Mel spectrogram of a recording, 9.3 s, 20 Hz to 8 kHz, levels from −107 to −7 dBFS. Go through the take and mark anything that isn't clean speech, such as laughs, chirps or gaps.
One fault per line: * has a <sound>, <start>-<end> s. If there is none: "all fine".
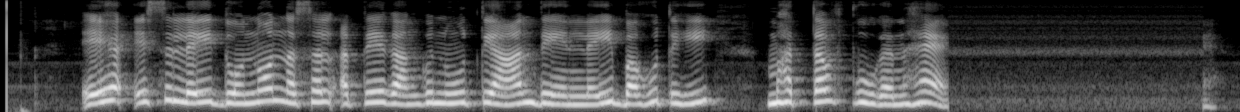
all fine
